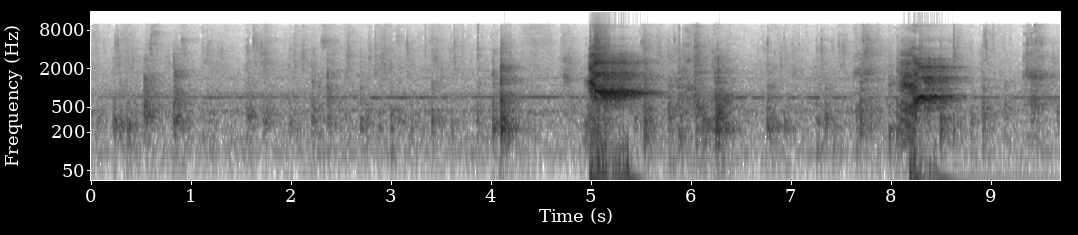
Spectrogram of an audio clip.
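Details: Household with three dogs, including an 8-week-old puppy named Poppy, an older dog named Candy and a Springer named Meg. Indoors, two loud, sharp barks stand out over a steady electrical hum, with soft scuffling and small yips between them.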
